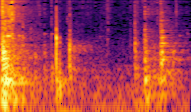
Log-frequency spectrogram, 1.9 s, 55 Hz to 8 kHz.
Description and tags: Dropping wood into a box 01
Dropping wood into a box
Digital recorder - Audacity
box, colide, colliding, crash, impact, natural, thud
